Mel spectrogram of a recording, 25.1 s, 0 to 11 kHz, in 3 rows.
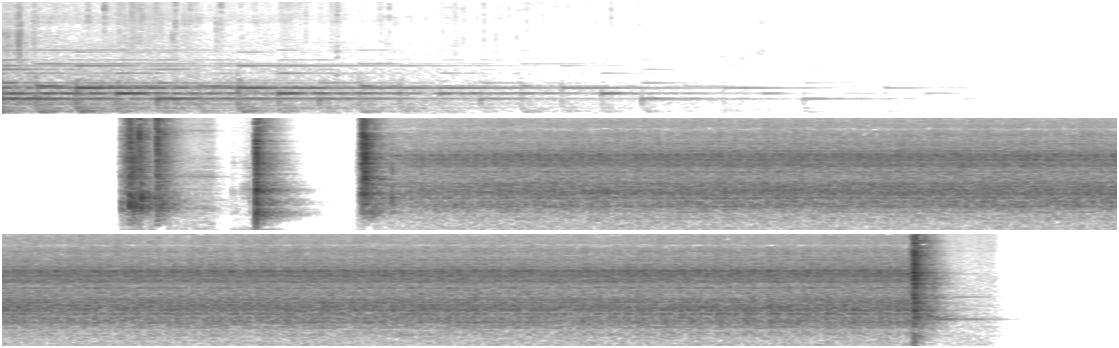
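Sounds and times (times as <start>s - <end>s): sharp click: 23.5s - 23.9s.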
